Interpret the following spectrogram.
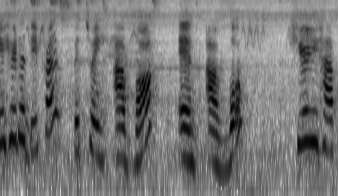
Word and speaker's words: Avó: Here you need to hear the sound of the last O in the syllable. It should be an open O, as we say in Portuguese. Avó.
